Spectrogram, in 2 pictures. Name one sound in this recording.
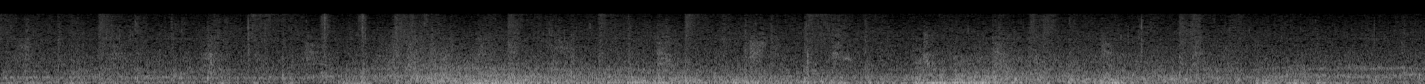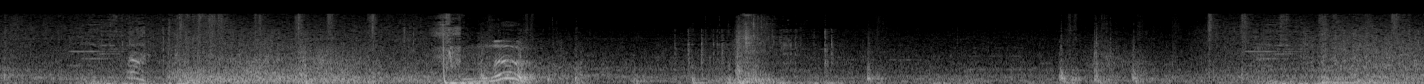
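Footsteps crunch on a forest floor.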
